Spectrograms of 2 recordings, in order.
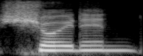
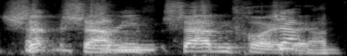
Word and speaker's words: Schadenfreude: me your German pronunciation. What is that? Scheuden? Schadenfreude.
